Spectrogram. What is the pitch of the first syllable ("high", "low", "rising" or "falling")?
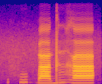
high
